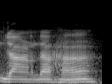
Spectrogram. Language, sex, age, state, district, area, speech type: Punjabi, male, 30-45, Punjab, Muktsar, urban, spontaneous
